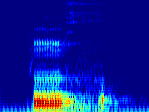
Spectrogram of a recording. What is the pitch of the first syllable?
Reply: low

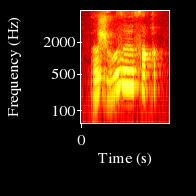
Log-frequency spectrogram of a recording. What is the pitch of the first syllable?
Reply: rising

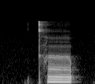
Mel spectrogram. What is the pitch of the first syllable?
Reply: low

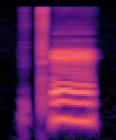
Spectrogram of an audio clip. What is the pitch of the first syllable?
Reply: high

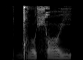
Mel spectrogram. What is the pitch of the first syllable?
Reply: low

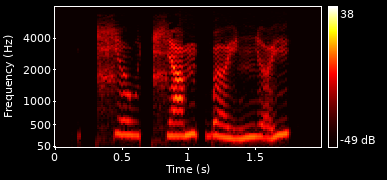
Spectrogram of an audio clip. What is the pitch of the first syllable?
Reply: low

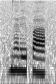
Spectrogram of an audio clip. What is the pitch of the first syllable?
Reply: low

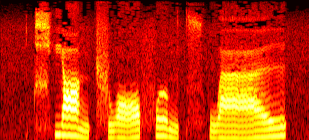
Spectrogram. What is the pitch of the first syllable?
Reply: falling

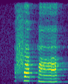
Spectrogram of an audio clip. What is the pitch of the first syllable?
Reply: high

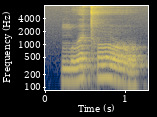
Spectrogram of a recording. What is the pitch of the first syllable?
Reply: rising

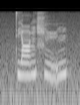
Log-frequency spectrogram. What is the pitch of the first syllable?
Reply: rising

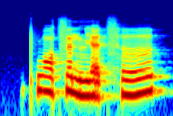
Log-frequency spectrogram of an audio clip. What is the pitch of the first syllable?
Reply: falling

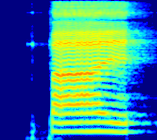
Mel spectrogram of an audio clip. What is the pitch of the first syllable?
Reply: high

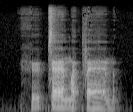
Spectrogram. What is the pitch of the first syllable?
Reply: rising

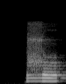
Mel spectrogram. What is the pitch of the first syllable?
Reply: high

